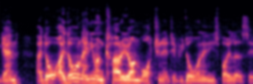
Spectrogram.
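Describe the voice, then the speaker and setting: Against a quiet background, the speaker talks very fast in a Welsh accent with ordinary pitch variation. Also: man. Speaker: YouTuber, film reviewer. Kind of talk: casual vlog review. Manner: rambling, hesitant with fillers.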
